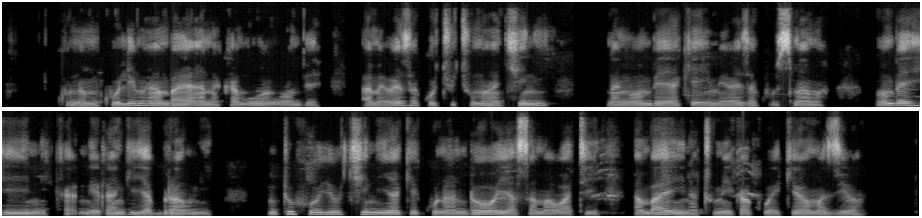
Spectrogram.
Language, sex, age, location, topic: Swahili, male, 18-24, Wajir, agriculture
